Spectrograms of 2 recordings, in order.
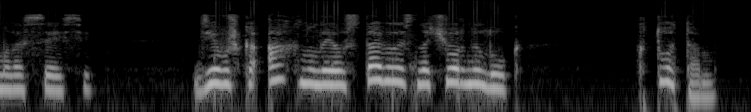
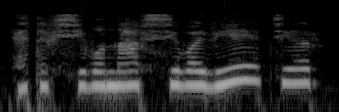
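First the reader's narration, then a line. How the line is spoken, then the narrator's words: Whisper. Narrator (Russian): прошептала Сесси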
